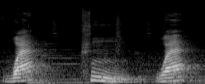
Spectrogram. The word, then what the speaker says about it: weapon: Então ele não fala weapon. Eu percebo que vai direto do P para o N. Em inglês é possível que o N forme o núcleo de uma sílaba, ou seja, ele seja silábico. Então, ó, weapon. Então é como se essa palavra, que parece ter duas sílabas, tivesse somente uma sílaba. Então olha só, weapon.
